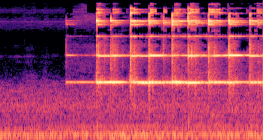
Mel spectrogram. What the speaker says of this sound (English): And now I will ring the bell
